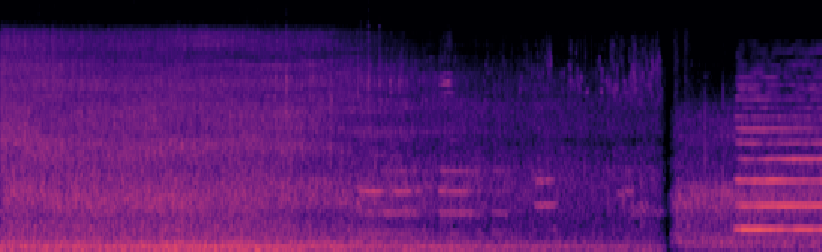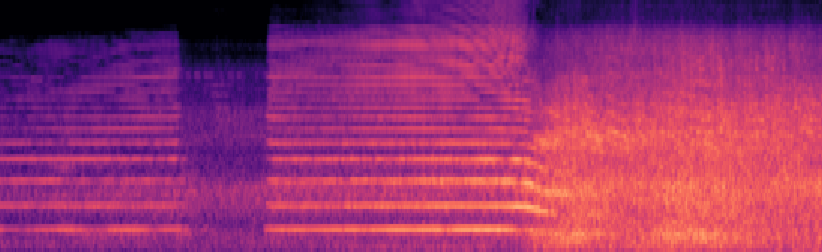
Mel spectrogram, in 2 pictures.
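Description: A freight train rolls past and fades away. About ten seconds in, a train horn sounds two long blasts, and the pitch of the second drops as the locomotive passes. A passenger train then rushes through close by at speed without stopping, loud and dense with rushing and wheel noise.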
